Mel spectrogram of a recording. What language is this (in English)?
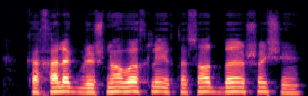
Pashto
